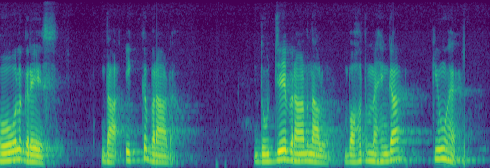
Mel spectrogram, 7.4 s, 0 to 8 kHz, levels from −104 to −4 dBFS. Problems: none marked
